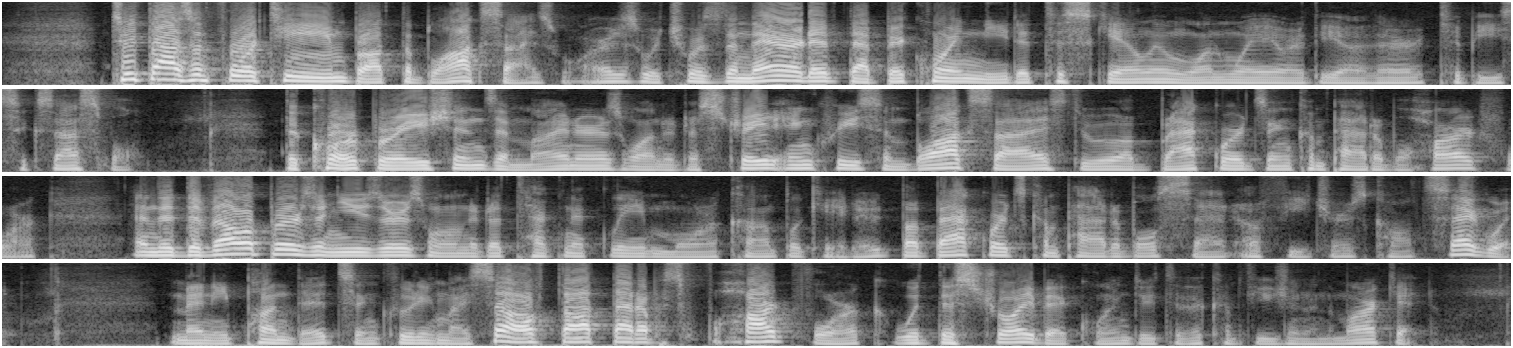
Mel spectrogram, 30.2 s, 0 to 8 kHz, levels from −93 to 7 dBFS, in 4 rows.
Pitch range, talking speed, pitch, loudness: 100-135 Hz, 155 wpm, 115 Hz, -10 LUFS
